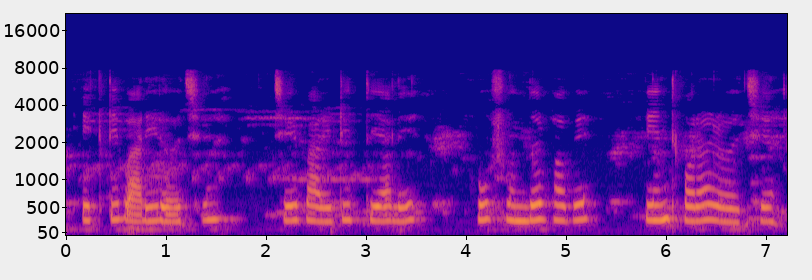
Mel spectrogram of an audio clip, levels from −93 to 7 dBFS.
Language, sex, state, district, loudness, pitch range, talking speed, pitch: Bengali, female, West Bengal, Jhargram, -30 LUFS, 260-285 Hz, 90 wpm, 270 Hz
